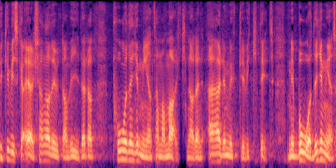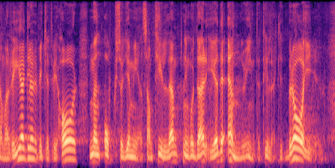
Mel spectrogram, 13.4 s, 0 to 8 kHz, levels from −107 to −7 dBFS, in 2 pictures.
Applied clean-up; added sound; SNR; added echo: neural mask model Resemble Enhance denoiser.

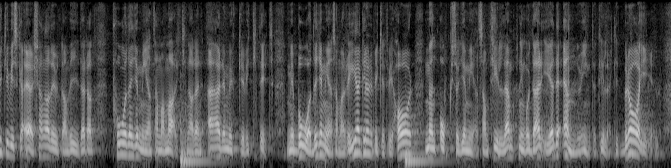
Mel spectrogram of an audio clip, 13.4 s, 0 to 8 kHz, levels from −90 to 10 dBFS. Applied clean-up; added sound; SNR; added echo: none; Bowed string instrument; 12 dB; none.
